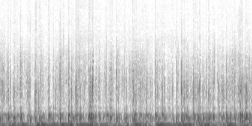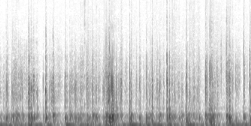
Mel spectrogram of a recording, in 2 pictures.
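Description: Long blue acrylic nails on both hands scratch a black textured knit fabric cover stretched over a rounded microphone head. The result is a dense, continuous, low, muffled rustling and scraping made of rapid, closely packed strokes, with a few slightly louder swipes standing out.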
